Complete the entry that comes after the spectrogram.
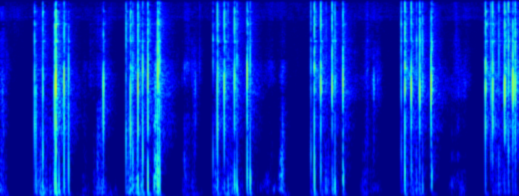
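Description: Long acrylic nails tap and scratch the shell of a single fist-sized, empty, pink hollow plastic ball. Quick, dry, hollow clicks come in dense clusters with short gaps between, and each tap dies away almost instantly. The scratches leave a brighter, hissy texture.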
